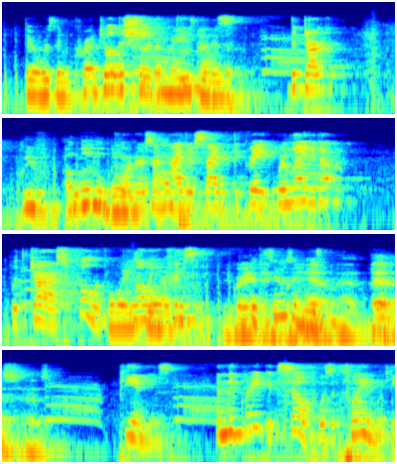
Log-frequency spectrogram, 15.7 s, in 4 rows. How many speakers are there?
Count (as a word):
three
